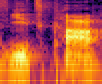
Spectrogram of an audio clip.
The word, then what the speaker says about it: Yitzchak: translators wrote his name, we say Isaac, but his Hebrew name is Yitzchak.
